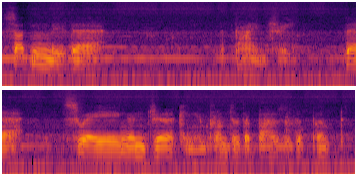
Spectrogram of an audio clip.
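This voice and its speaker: An actor playing a reflective grown man who recalls his boyhood in lyrical, intense radio play narration, at times hushed. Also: extremely low pitch, noisy background, full character voice. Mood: intense, awed.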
